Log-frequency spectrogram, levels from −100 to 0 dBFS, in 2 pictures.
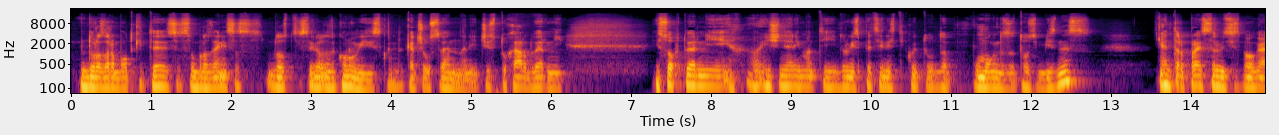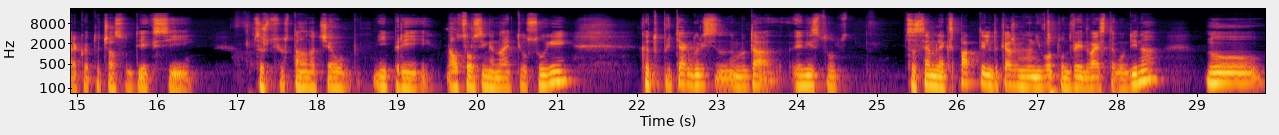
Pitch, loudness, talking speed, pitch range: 110 Hz, -20 LUFS, 130 wpm, 100-120 Hz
